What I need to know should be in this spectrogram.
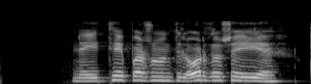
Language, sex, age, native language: Icelandic, male, 14, Icelandic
